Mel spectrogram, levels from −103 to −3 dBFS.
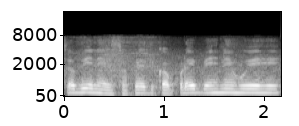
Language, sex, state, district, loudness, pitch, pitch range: Hindi, male, Gujarat, Gandhinagar, -15 LUFS, 140 Hz, 130-145 Hz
